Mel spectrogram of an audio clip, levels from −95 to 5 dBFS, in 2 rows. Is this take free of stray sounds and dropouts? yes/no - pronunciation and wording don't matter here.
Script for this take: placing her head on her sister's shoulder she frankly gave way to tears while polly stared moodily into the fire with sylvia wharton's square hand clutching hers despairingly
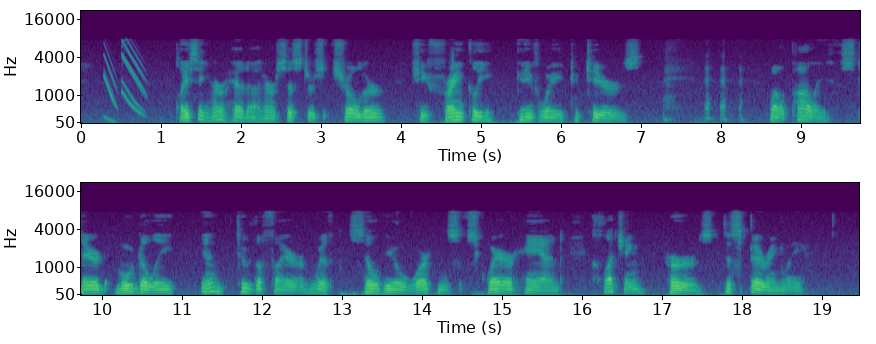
no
